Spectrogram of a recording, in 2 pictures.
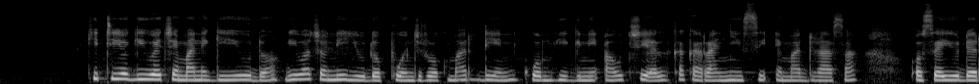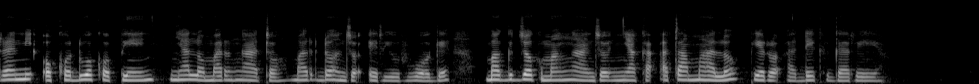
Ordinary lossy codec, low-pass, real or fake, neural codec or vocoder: MP3, 96 kbps; 19.8 kHz; fake; vocoder, 44.1 kHz, 128 mel bands, Pupu-Vocoder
